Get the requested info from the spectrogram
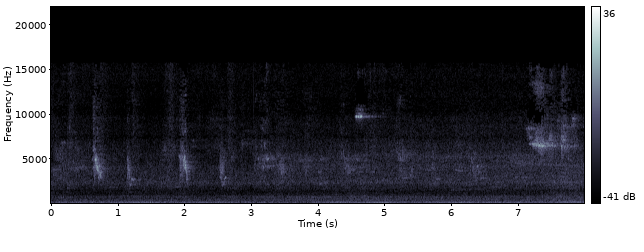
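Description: Small birds chirping, short high notes repeated through the first five seconds or so, over a steady low rumble.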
